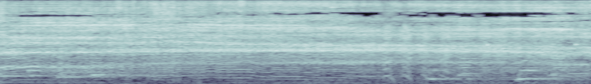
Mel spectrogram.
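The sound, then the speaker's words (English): A woman's loud, drawn-out burp in a record attempt, sustained for about six seconds, with a harsh, buzzing rasp and a low pitch that wavers and stutters throughout, with no talking over it. “What I do to prepare for a big burp is I just take a deep breath in.”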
